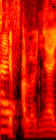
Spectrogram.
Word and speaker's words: Kefalonia: Then he talked about the Ionian Islands and Kefalonia. And Kosta, my pronunciation may be way off, so please don't be Your afraid to pronunciation is correct me. beautiful. It's spot on. Okay, It's Kefalonia.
